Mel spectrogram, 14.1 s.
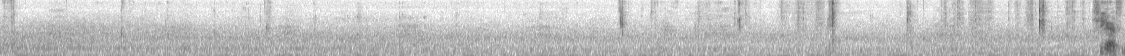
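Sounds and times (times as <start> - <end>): chewing food: 0.0 - 13.7
low steady hum: 0.0 - 14.0.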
